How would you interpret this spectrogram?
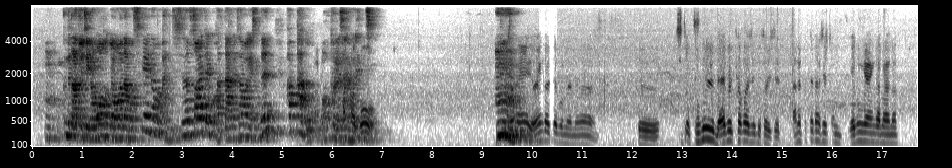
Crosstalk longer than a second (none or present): present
